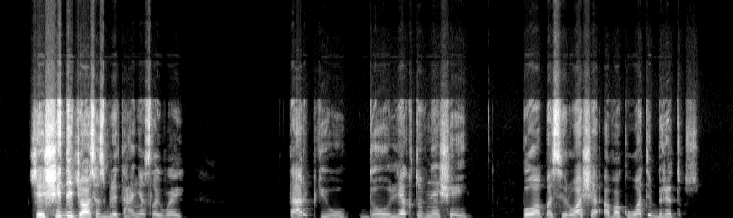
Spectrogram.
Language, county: Lithuanian, Vilnius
